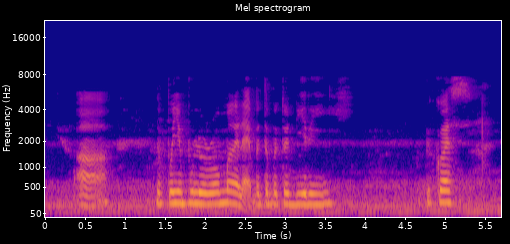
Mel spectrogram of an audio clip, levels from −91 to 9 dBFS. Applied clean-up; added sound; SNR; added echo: none; none; none; none.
